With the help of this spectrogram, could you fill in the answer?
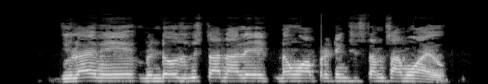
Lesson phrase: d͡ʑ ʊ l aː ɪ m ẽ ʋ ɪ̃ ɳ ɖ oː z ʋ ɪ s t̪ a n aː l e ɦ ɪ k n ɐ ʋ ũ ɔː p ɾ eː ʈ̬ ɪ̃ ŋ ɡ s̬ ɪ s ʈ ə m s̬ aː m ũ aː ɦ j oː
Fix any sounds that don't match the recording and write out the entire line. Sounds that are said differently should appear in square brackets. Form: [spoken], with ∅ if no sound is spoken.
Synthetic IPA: d͡ʑ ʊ l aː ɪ m ẽ ʋ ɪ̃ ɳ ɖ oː z ʋ ɪ s t̪ a n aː l e ɦ ɪ k n ɐ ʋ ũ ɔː p ɾ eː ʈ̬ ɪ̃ ŋ ɡ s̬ ɪ s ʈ ə m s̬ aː m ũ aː ɦ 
